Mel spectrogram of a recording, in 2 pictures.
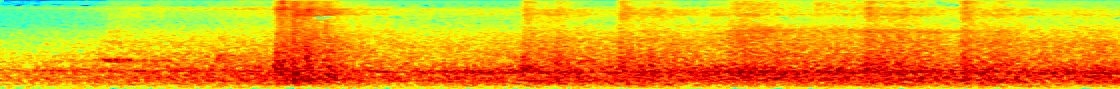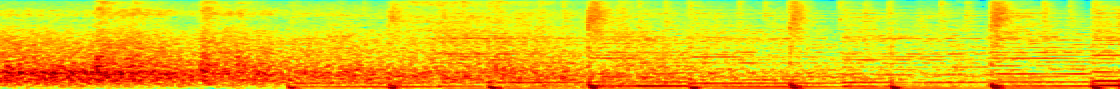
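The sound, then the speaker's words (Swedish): A metro train pulls away from a station platform after its doors close. A broad, steady rumble builds first, then gives way to a rhythmic clickety-clack of wheels passing over rail joints. “men när dörrarna stängs och tåget går är det tomt.”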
